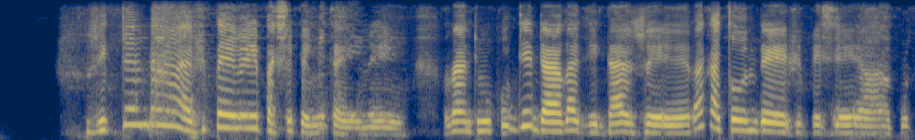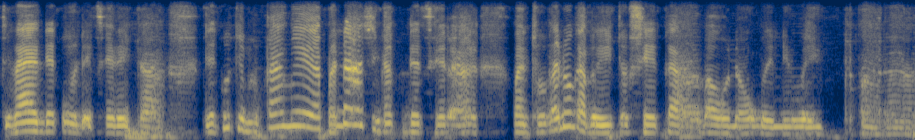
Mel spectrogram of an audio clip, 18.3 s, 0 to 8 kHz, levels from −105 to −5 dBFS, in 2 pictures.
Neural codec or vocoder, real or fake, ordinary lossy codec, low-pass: codec, 44.1 kHz, 1.7 kbps, Pupu-Codec; fake; Opus, 24 kbps; 7.2 kHz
